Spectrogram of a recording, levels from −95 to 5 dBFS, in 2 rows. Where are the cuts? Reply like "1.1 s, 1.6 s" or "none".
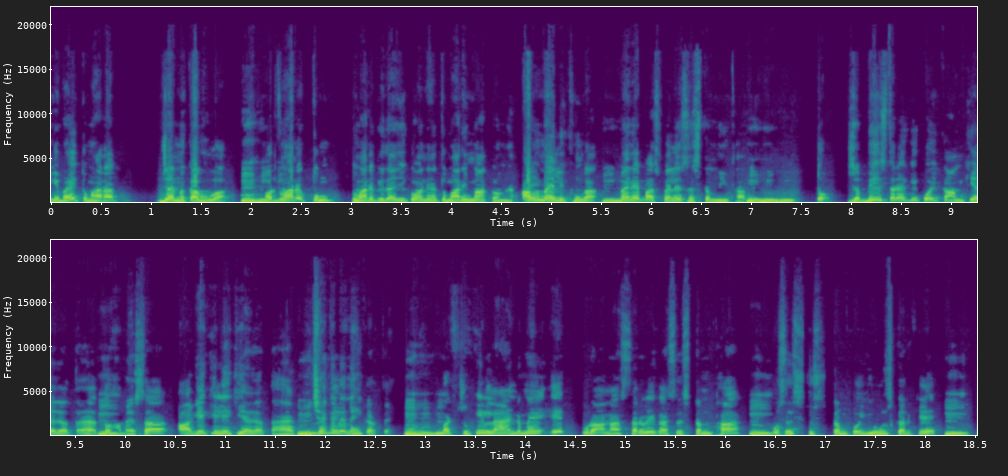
none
